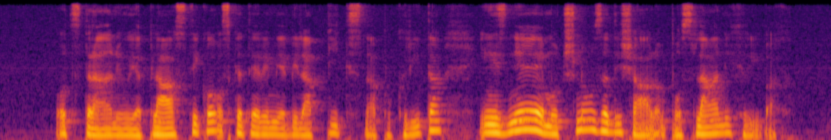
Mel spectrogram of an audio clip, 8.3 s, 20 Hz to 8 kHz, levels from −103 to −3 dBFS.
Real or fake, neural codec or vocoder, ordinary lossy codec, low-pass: real; none; none; 7.2 kHz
